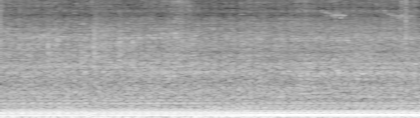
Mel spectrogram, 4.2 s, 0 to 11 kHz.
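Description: Big-block V8 of a 1977 Lincoln Continental revving steadily at a close, loud level, a deep continuous engine roar with a rough low rumble and no voices over it.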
